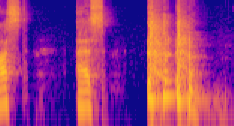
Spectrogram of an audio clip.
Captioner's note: coughs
